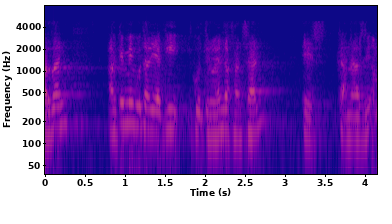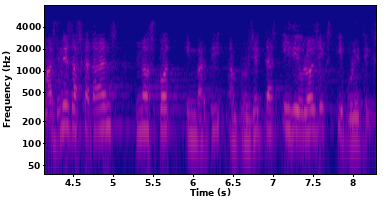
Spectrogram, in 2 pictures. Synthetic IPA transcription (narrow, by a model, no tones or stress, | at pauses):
pəɾt̪an | əlˠkɛmbiŋɡut̪aðiəkikunt̪inuɛmd̪əfənsan | eskənələməlˠðinezðəlˠskət̪əlanznoəspɔt̪̚imbəɾt̪iəmpɾuʒɛk̚t̪əzið̞eulɔʒiksipulit̪iks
